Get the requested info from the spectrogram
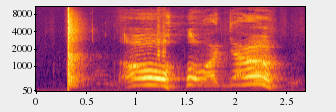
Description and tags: I don't know what happened when this guy stood up by night and hit something on his way to the frig. He was heard miles around.
accident, frustration, outburst, snap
